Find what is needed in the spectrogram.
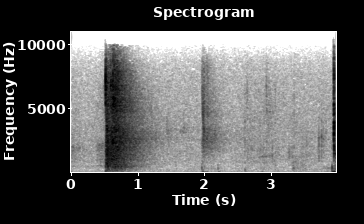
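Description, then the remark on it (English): A door being closed bangs shut with a loud, sharp slam that rings briefly, followed by a softer knock and then another sharp bang near the end, with no one talking. “Because the door will go bang when it closes, but then it might be a bit quieter afterwards.”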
